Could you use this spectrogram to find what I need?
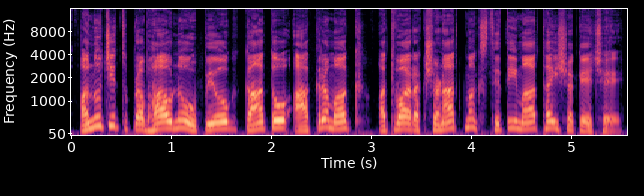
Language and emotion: Gujarati, neutral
